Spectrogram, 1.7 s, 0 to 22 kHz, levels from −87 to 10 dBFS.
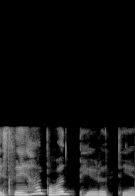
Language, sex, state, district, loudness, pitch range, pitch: Hindi, female, Uttar Pradesh, Gorakhpur, -18 LUFS, 185-250 Hz, 210 Hz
